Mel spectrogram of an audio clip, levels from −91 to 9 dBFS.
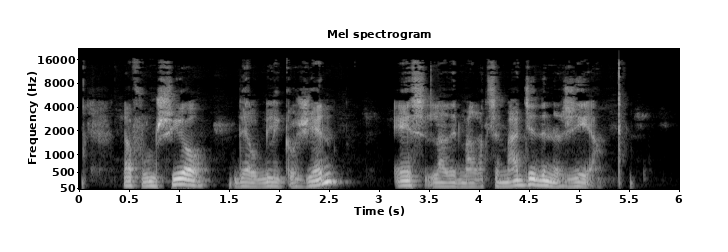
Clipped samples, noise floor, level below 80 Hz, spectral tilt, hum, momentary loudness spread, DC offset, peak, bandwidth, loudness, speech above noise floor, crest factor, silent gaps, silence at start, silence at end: under 0.1%; -49 dBFS; -60 dBFS; -4.5 dB/octave; none; 13 LU; under 0.1%; 0 dBFS; 16.5 kHz; -19 LUFS; 31 dB; 20 dB; none; 0.05 s; 0.6 s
